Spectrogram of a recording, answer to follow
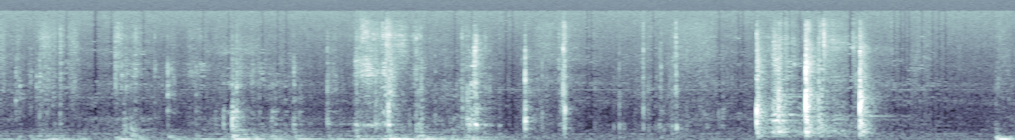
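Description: Faint, scattered clicks and light knocks, the loudest about four seconds in and a quick cluster of them around eight seconds in.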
